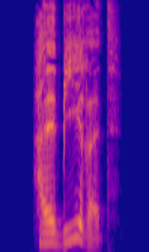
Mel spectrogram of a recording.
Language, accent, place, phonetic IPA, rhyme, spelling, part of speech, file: German, Germany, Berlin, [halˈbiːʁət], -iːʁət, halbieret, verb, De-halbieret.ogg
- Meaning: second-person plural subjunctive I of halbieren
